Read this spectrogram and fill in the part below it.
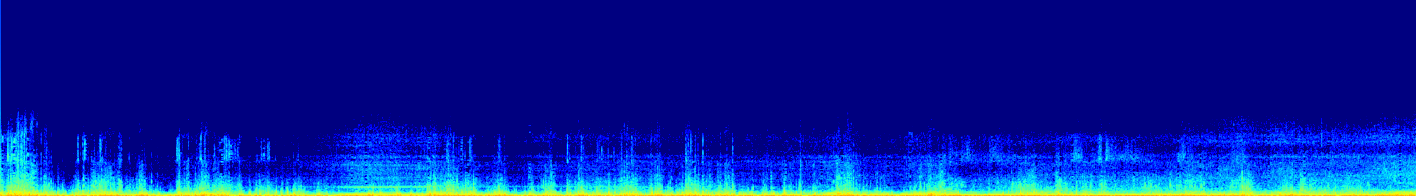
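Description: A motorcycle engine hums steadily while riding along.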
